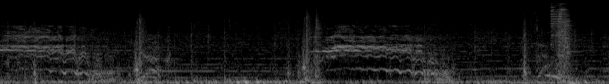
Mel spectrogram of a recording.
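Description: Horses neigh repeatedly during a medieval video game battle, several whinnies rising over a dense bed of battle noise and hoofbeats, with no talk.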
